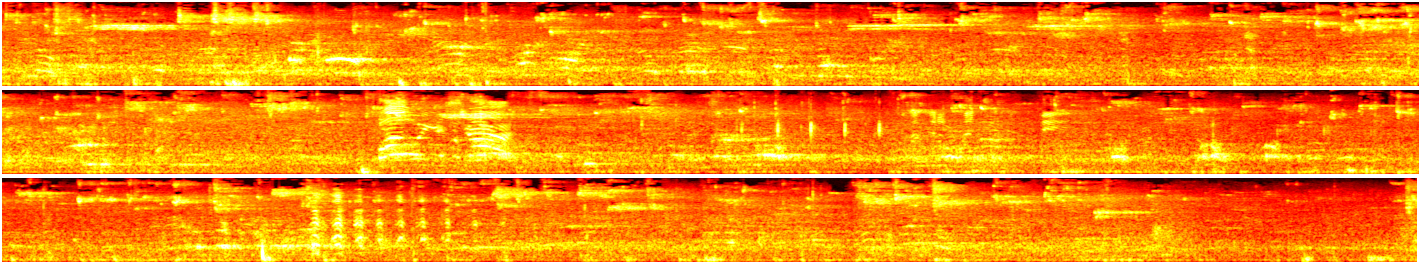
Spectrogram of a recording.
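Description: Youth basketball game on a hardwood court: a basketball being dribbled and bounced, sneakers squeaking on the floor, and players and spectators calling out, all echoing in a large gym.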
